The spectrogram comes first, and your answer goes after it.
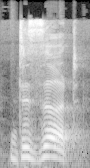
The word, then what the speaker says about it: dessert: at the end of the meal and is pronounced as dessert not desert number 19 is B versus bear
